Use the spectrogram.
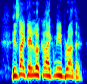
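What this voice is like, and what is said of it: Attempted African accent. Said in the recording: “I'm trying an accent here. Please be patient with me.”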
